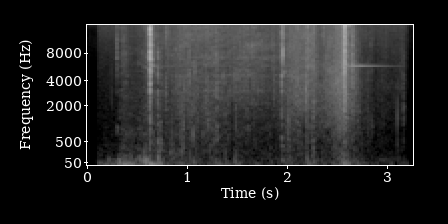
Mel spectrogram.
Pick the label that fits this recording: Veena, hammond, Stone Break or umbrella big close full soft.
umbrella big close full soft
